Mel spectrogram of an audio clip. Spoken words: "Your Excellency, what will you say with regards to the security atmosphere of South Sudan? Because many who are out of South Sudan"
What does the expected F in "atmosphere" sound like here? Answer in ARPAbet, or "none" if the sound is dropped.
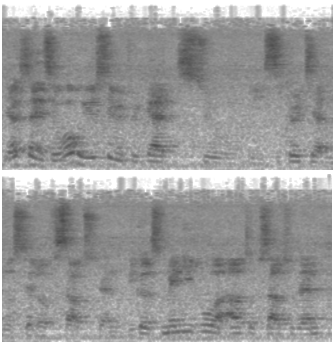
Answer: none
